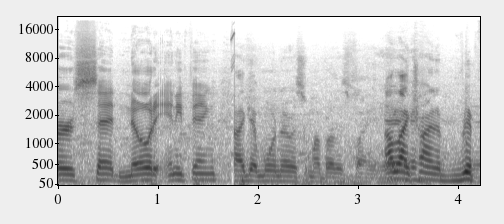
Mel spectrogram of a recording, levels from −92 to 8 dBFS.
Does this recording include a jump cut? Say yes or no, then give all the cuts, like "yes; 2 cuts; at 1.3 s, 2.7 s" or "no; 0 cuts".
yes; 2 cuts; at 1.8 s, 3.3 s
